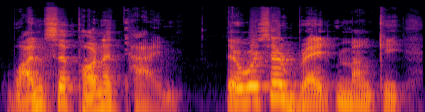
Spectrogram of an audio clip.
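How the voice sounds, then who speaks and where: A man voicing a calm, practical mother pig in a children's storybook, patient and matter-of-fact. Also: on the low side, a little slow, soft background music.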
